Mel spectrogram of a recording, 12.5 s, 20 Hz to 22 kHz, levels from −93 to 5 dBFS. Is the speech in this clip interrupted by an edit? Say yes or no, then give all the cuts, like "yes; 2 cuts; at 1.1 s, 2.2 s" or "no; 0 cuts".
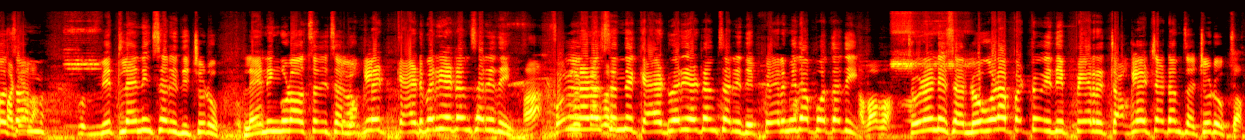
yes; 1 cut; at 3.5 s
